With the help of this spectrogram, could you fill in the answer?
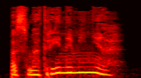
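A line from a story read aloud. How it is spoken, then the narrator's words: Whisper. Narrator (Russian): прошептала Зора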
